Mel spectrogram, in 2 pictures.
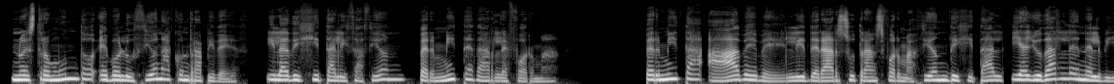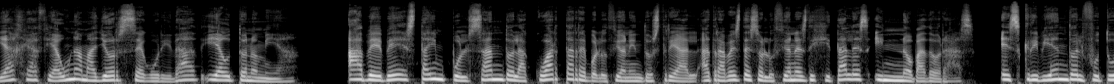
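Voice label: Corporate Transforming your world digitally voice over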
